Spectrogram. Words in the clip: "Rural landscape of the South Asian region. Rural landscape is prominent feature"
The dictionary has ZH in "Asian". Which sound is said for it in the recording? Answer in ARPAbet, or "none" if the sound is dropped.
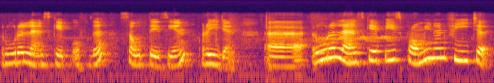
S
